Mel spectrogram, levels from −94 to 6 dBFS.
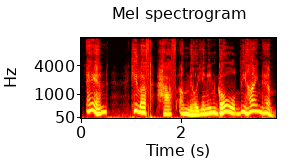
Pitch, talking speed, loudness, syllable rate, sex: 170 Hz, 140 wpm, -18 LUFS, 3.8 syllables/s, male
